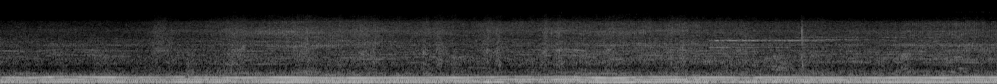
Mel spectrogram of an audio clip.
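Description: A vehicle engine running at a steady speed, an even low hum whose pitch wavers only slightly.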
